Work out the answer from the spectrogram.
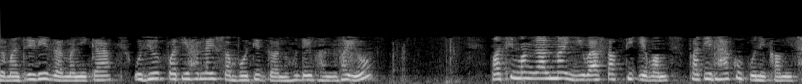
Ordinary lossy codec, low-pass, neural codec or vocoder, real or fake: MP3, 24 kbps; 3.6 kHz; none; real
